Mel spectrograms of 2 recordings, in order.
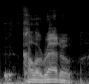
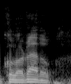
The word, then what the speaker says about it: Colorado: Like, for example, now that I know Spanish, it's really hard to say Colorado, because that's the wrong sound for the A. It should be Colorado in Spanish, which means, like, pink, actually.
